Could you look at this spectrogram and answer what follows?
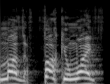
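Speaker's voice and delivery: imitated high-pitched aggressive outburst; screaming freak-out. Homeless man cursing the one who refused him money, screaming freak-out. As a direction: mimic him losing it, voice shooting up. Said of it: "starts screaming, freaking out".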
